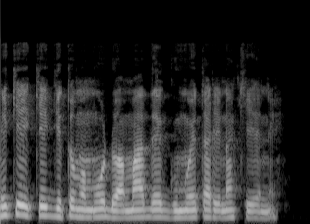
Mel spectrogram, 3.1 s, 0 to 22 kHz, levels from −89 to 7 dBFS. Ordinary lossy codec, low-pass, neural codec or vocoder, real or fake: none; 9.9 kHz; vocoder, 22.05 kHz, 80 mel bands, Vocos; fake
